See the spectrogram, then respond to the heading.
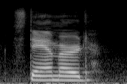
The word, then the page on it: stammered: American English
